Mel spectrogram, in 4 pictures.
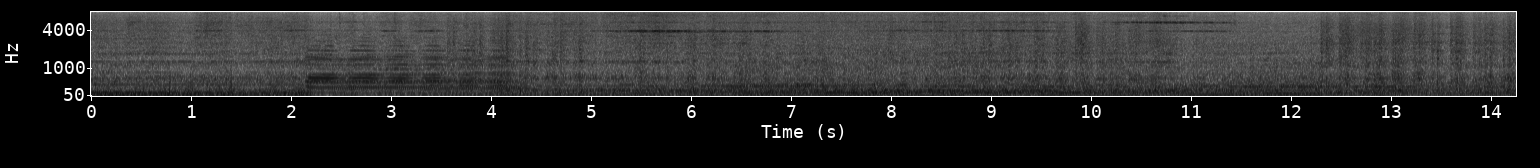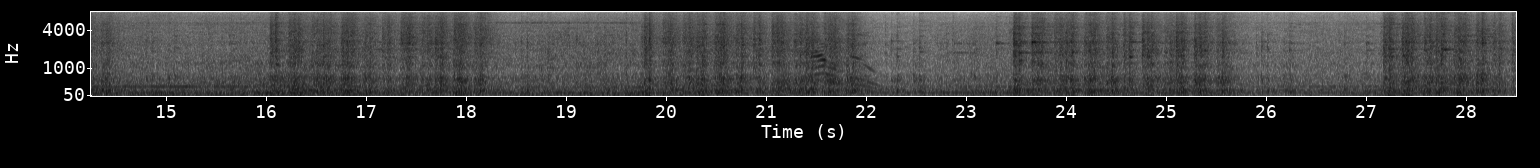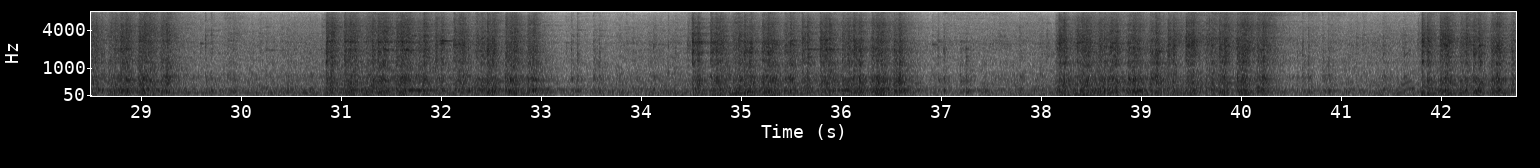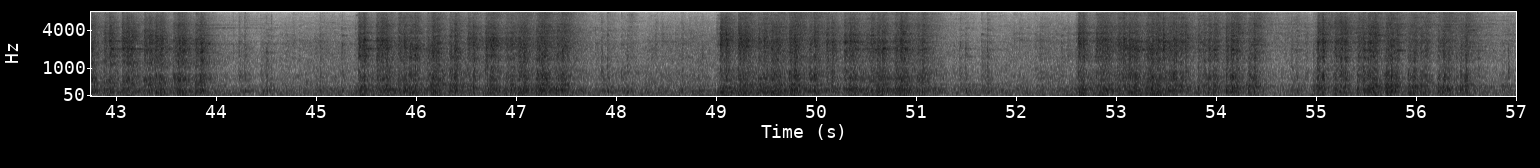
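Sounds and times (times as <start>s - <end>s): train wheels clattering: 12.2s - 14.7s, 16.0s - 57.0s.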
